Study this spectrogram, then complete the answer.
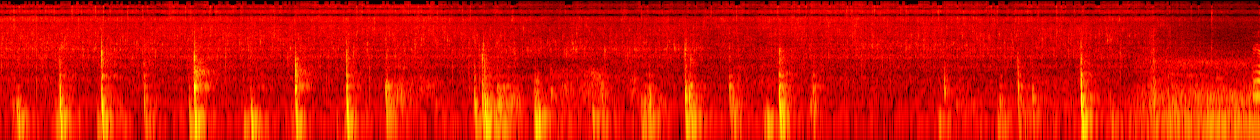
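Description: Onions frying in oil in a pan with green chillies, turmeric and salt, stirred in steady repeated scraping strokes over a constant sizzle, close and fairly loud, with no talking.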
